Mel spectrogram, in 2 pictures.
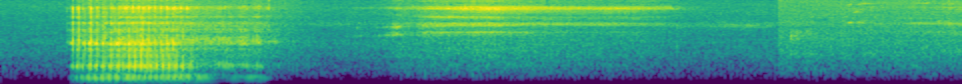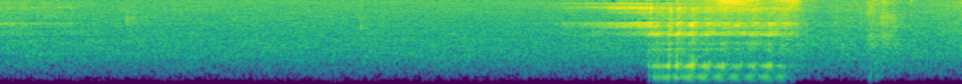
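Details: English bulldog snoring while awake and relaxing, not asleep: loud, rattling snorts with long quiet gaps between them, the noisy breathing of a flat-faced dog.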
